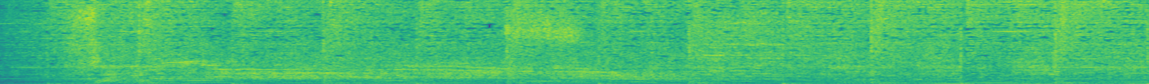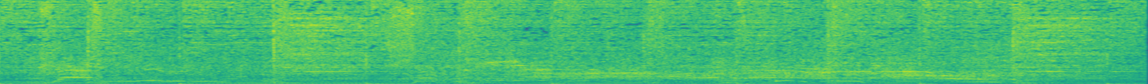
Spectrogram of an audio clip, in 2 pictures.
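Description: A loud hard rock song plays steadily, with dense distorted guitars, a pulsing low bass line and a raspy, shouted lead vocal riding on top throughout.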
